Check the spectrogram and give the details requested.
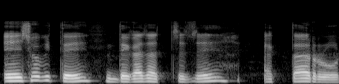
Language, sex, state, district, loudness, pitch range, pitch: Bengali, male, Tripura, West Tripura, -16 LUFS, 130-160 Hz, 140 Hz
